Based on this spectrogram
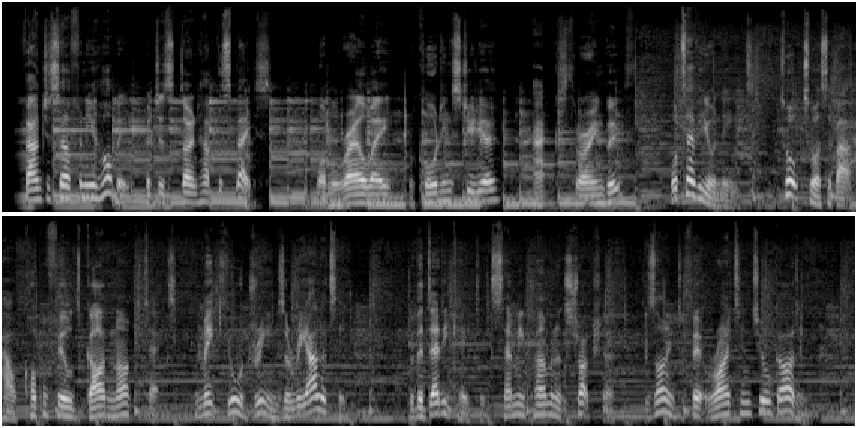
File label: Commerical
